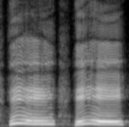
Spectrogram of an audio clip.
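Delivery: thin, high and loud mimicking squeak; mocking high voice. A narrator's reading. Randy Peck mocks Morris in a high, silly voice. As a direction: ape the boy in a silly high little voice. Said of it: "met een hoog en flauw stemmetje na".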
